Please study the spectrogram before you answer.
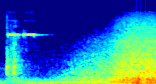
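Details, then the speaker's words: Appliance powered on from the top button after being at its highest setting: two quick high beeps at switch-on, then the fan spins up into a rising, steady rush of air. This is the normal power-on double beep. "So, when I turn it on, it beeps twice."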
